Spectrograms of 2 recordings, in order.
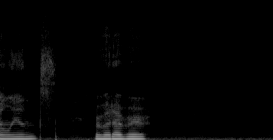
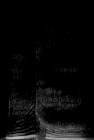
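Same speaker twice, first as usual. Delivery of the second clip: high, louder cowboy yeehaw; 7 semitones higher, 5 dB louder than usual. Acted. Streamer on accents playing the American, high loud cowboy whoop. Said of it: "idea of an American accent is very".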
